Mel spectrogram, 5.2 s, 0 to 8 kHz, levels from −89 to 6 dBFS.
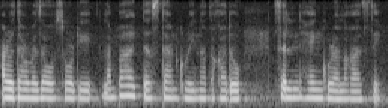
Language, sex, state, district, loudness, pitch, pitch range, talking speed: Nagamese, female, Nagaland, Dimapur, -17 LUFS, 190 Hz, 185-195 Hz, 160 wpm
